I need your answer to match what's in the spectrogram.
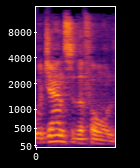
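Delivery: ordinary talk, nothing marked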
